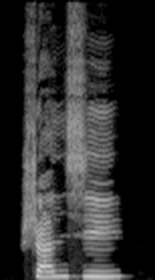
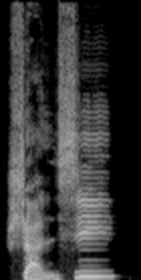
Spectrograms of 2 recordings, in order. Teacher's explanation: Here, 山 has a high-level tone. · Here, 陕 has a lower, falling tone.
